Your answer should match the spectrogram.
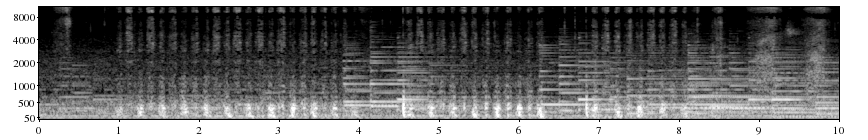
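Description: A metal coin scraping the scratch-off coating from a paper lottery ticket in rapid back-and-forth rubbing strokes.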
